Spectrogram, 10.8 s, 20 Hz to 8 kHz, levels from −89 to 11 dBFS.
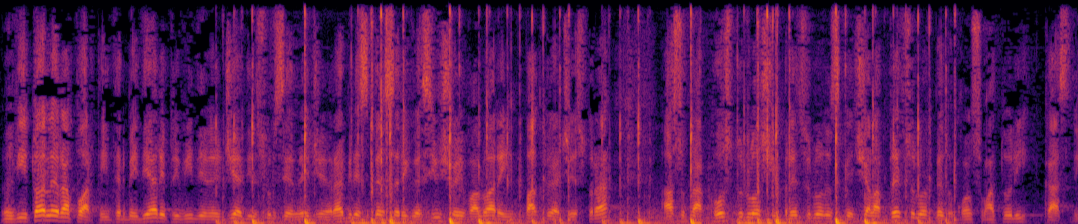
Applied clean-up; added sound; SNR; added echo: none; Computer keyboard; 0 dB; none.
